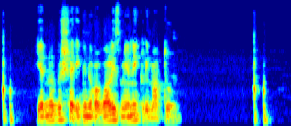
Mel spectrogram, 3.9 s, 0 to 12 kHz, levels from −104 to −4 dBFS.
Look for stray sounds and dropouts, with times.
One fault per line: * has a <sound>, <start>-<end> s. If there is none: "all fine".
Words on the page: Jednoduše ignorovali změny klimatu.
all fine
